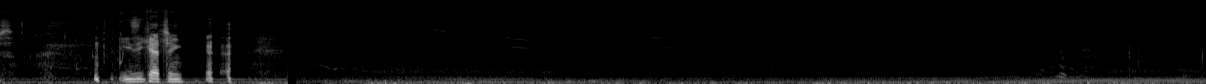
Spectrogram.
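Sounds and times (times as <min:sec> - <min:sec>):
wind rumble on microphone: 0:03.3 - 0:12.0
high downward-sliding bird calls: 0:04.2 - 0:10.6.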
